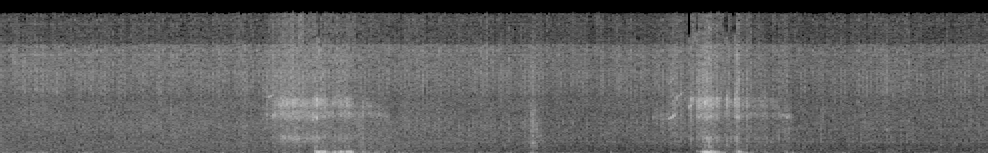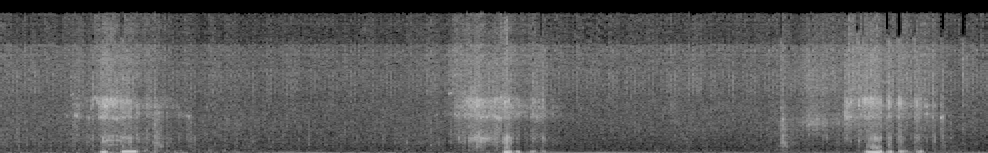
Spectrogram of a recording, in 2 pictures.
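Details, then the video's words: Tiger, a male Maine Coon cat, asleep and snoring like a human: loud, low, rasping snorts repeating about every three seconds, with quiet breathing between them. "Cat Snores Like A Human"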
